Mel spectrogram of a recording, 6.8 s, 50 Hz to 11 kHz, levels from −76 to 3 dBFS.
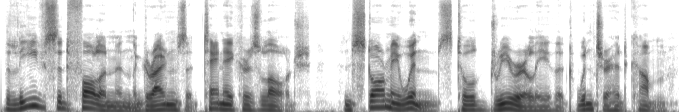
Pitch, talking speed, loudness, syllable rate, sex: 100 Hz, 175 wpm, -19 LUFS, 4.4 syllables/s, male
